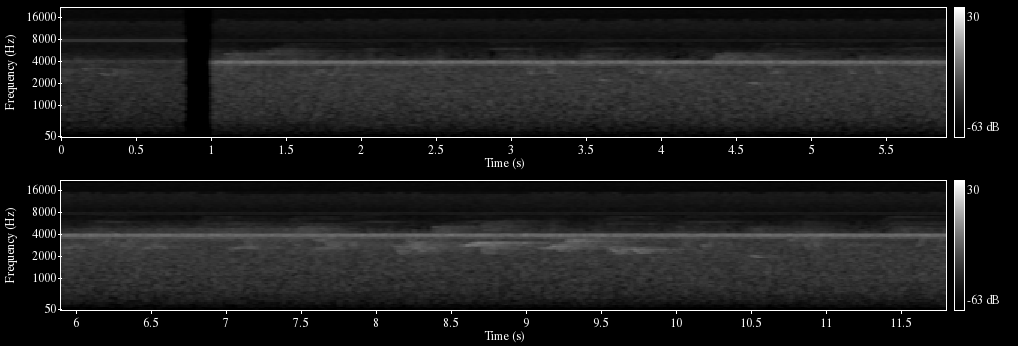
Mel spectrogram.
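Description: Faint outdoor ambience through a trail camera's microphone: steady hiss with a continuous high-pitched insect trill and a few faint chirps. The sound drops out briefly about a second in.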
